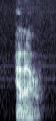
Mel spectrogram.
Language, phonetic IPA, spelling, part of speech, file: Catalan, [əˈrɛl], arrel, noun, LL-Q7026 (cat)-arrel.wav
- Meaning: 1. root (of a plant) 2. root, origin 3. root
